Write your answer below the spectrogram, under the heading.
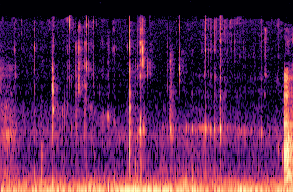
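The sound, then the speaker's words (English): Soft, close chewing of candy, with many small wet clicks and crunches in an uneven rhythm over a low murmur, ending with one louder crunchy burst. “I'm going to do some ASMR with this candy I'm eating.”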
